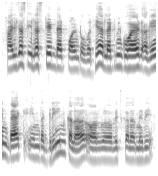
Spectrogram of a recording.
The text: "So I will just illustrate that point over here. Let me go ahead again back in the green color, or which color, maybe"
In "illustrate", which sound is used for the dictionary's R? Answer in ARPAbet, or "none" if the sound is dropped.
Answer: none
